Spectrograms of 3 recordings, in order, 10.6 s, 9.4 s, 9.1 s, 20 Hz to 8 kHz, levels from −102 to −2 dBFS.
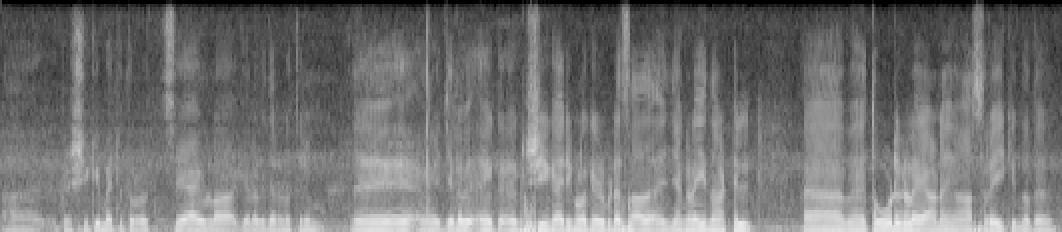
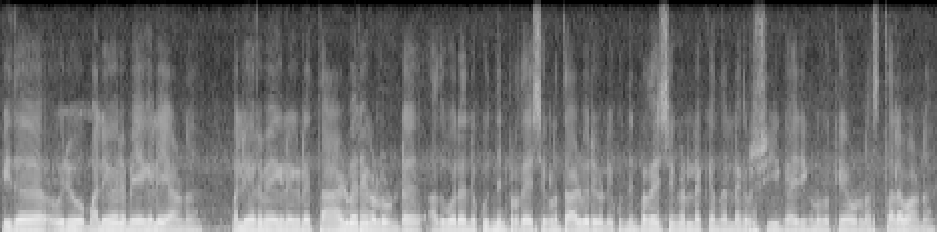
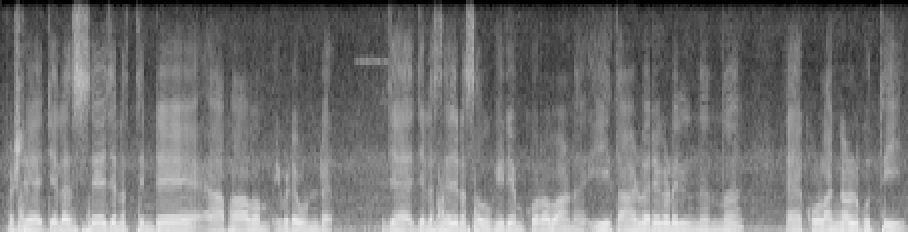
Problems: constant background noise, low volume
